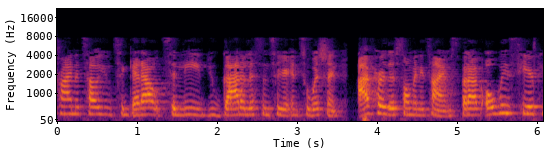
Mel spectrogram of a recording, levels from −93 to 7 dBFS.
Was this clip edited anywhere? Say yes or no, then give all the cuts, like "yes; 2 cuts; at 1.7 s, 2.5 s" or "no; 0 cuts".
no; 0 cuts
